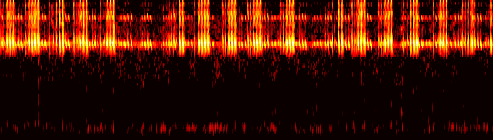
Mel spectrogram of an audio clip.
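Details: Grasshoppers in a flowery prairie meadow rasp loudly in close range, bright hissing chirps repeated about four times a second in uneven groups, with brief gaps between clusters.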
